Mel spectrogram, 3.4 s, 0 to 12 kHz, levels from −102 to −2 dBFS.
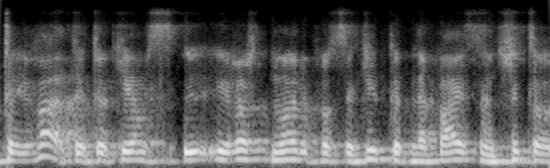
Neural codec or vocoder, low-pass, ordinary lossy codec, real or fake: codec, 16 kHz, 4 kbps, FreqCodec, smaller model; 7.2 kHz; Opus, 24 kbps; fake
